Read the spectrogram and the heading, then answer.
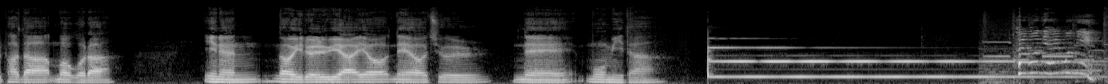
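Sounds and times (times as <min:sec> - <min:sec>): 
speech: 0:00.0 - 0:01.2, 0:02.0 - 0:06.7
church bell ringing during Mass: 0:07.1 - 0:11.0.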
